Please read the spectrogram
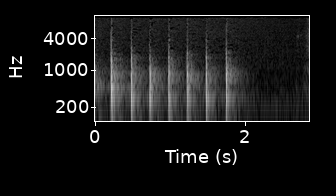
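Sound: knocking on a door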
